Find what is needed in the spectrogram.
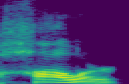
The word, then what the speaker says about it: holler: So, I mean, we're talking the holler, as they say, in my native state, West Virginia. That's H-O-L-L-E-R is the pronunciation. Hollow is the word.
